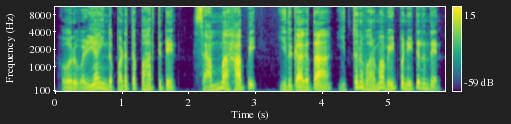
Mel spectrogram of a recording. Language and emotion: Tamil, happy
